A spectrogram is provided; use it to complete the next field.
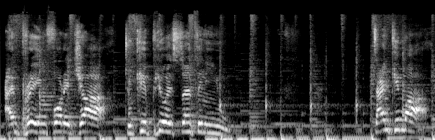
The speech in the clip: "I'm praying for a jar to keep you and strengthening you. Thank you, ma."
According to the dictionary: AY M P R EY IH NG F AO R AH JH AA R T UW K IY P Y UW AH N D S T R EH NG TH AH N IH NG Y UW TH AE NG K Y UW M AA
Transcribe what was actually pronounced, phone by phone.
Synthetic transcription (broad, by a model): AY M P R EY IH NG F AO R AH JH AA T UW K IY P Y UW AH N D S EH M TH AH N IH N Y UW T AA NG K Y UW M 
